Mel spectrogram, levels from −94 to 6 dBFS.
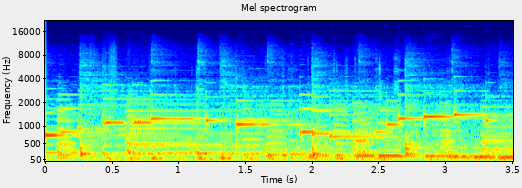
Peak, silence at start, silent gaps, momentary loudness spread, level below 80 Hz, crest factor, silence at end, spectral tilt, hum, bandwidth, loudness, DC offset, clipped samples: -4 dBFS; 0 s; none; 4 LU; -30 dBFS; 14 dB; 0 s; -8 dB/octave; none; 10 kHz; -17 LUFS; under 0.1%; under 0.1%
